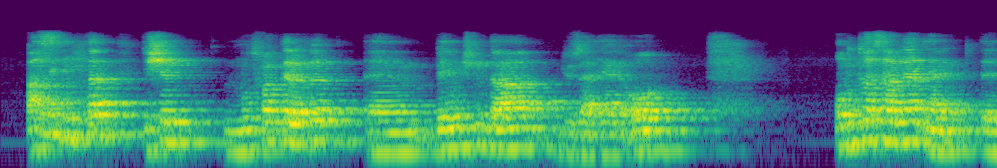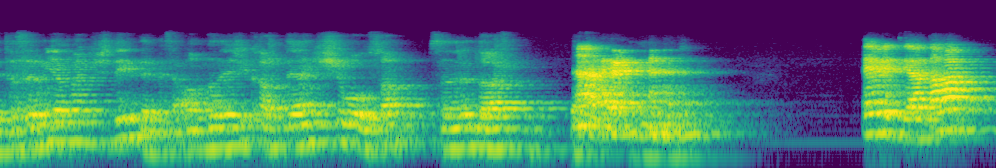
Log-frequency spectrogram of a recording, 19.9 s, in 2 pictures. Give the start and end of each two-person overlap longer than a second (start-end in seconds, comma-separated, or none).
none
